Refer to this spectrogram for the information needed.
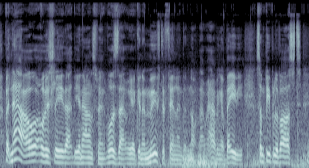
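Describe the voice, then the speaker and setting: A man speaks at a very fast pace in a fairly high pitch, with noticeable background noise. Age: 20s. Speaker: vlogger. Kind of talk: casual vlog chat.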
